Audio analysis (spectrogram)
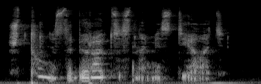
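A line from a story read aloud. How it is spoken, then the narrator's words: Whispered question. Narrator (Russian): шепотом спросила Яролика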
